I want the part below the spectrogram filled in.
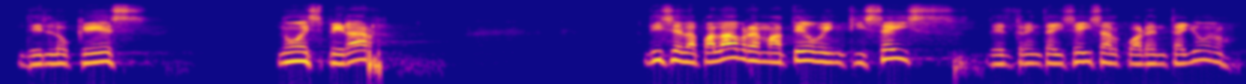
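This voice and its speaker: A man preaching a sermon in a conversational way, with hesitant restarts and rhetorical questions. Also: high voice. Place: church hall. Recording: long hall reverb.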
